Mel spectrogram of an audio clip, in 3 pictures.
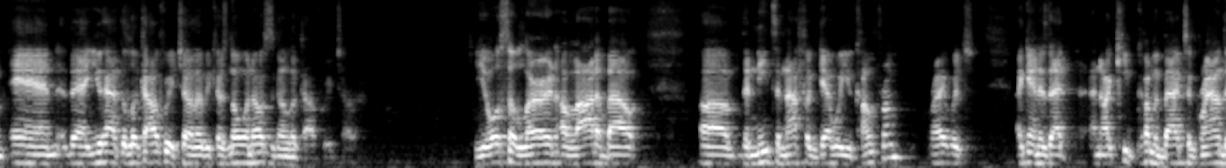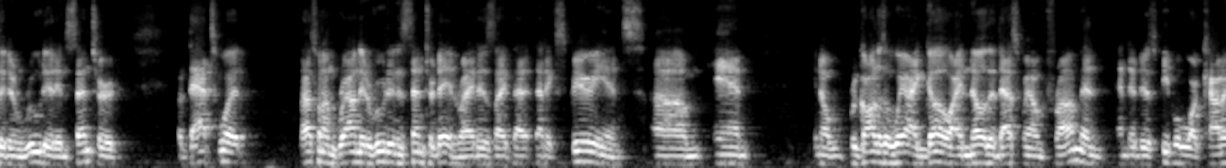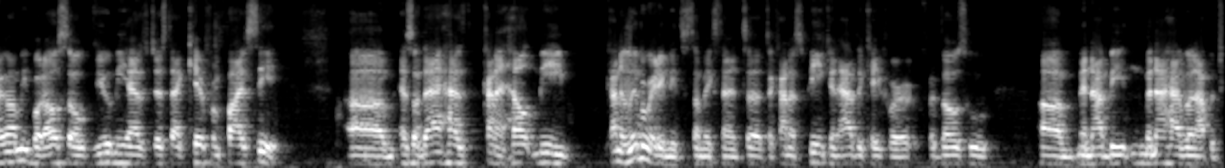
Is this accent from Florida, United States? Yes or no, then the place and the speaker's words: no; New York, United States; when I go to DC, I'm from New York, right?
